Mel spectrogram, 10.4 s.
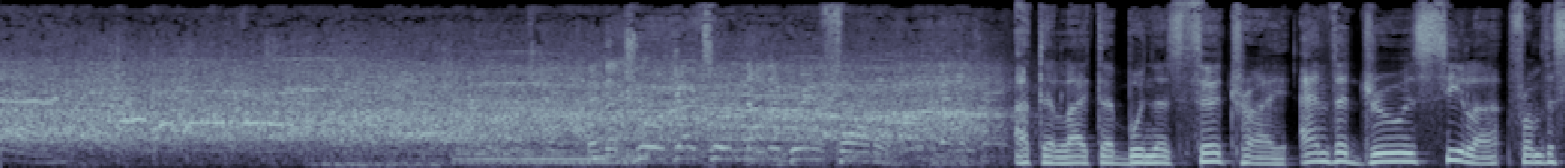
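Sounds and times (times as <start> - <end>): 
large stadium crowd cheering: 0.0 - 7.1
speech: 4.2 - 10.4.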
